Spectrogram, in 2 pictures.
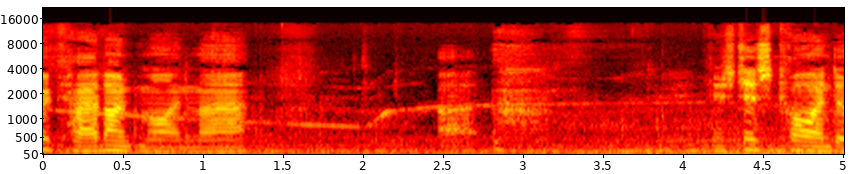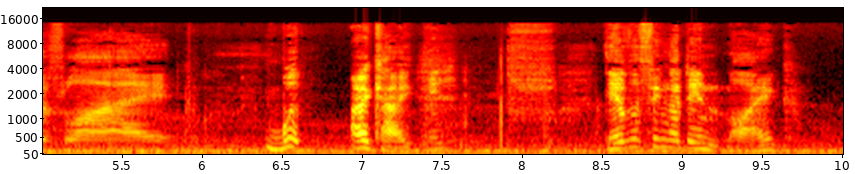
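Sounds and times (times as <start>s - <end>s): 
speech: 0.0s - 1.6s, 4.2s - 10.0s
ambulance siren wailing outside: 0.0s - 7.7s
low traffic rumble: 0.0s - 10.0s.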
